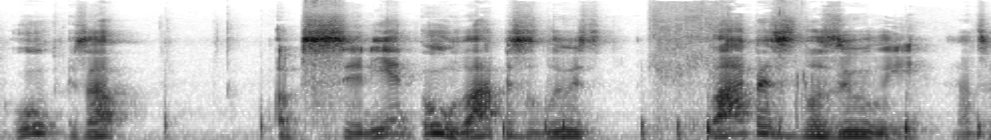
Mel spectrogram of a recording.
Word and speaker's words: lapis lazuli: Ooh, lapis lazuli. That's how you pronounce it.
